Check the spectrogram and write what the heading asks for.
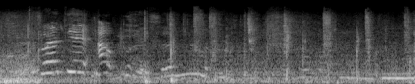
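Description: Spectators' voices, with a high child's voice calling out about half a second in and other voices murmuring after it, over scattered sharp slaps of footballs being kicked and caught in goalkeeper gloves.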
